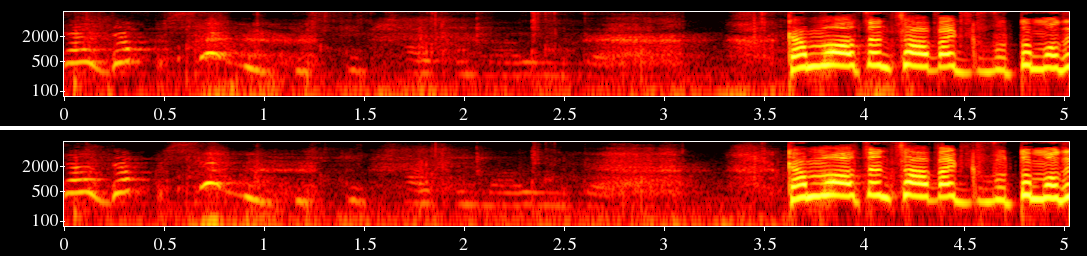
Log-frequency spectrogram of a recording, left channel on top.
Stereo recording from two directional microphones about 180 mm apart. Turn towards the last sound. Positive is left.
turn(degrees=-30)  # may be behind; listen again after turning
